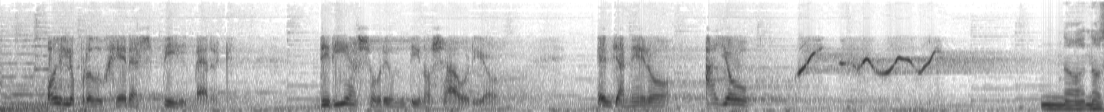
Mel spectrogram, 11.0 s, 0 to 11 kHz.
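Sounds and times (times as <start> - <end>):
speech: 0.4 - 2.4, 3.2 - 5.1, 6.0 - 7.7, 10.4 - 11.0
person whistling a short wavering melody: 7.9 - 10.0.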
